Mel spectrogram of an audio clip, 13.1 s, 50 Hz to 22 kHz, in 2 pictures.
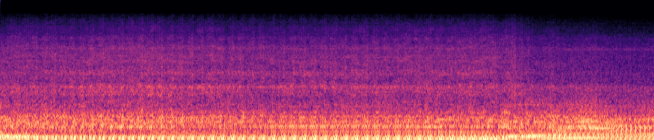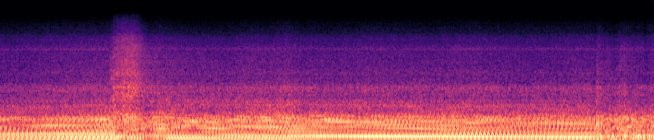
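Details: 1998 Jeep Cherokee with swapped 2005 5.3 LM7 V8, restarted with open exhaust and no O2 sensors connected: uneven, lumpy rough idle with a couple of throttle blips; owner suspects a vacuum leak.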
